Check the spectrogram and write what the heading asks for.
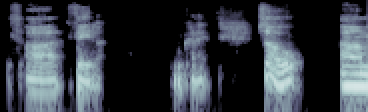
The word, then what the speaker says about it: theta: line through the middle uh middle and it's pronounced uh theta okay so um how does this look in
